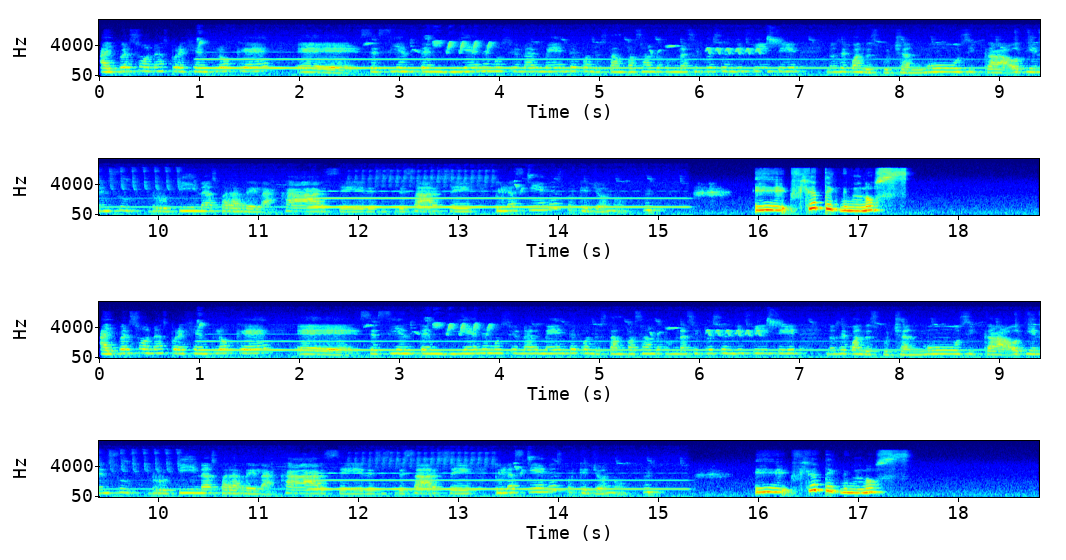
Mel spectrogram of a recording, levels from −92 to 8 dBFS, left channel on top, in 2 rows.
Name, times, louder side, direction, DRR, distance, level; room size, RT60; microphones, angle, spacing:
voice 1, 0.0-15.0, right 1 dB, 15° right, 0.7 m, -36 dB
sound 1, 0.9-15.3, left 3 dB, 5° left, 1.1 m, -39 dB
voice 2, 16.0-17.5, left 6 dB, 80° left, 0.4 m, -21 dB
2.9 x 2.1 x 3.0 m
head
